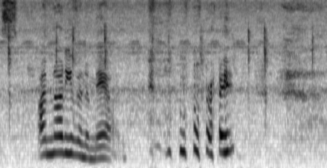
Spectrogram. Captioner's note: laugh!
